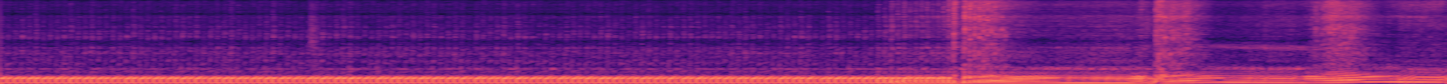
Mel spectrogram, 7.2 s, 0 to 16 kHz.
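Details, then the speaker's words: 1996–99 EK Civic (turbocharged) after alternator replacement: smooth, even idle with a few clean throttle blips and no longer breaking down as when the old alternator was draining the battery. Normal idle and revving. "Car sounds beautiful. It's not breaking down like before."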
